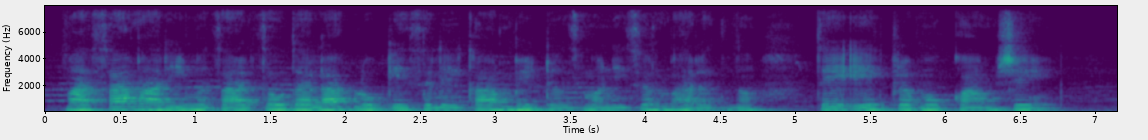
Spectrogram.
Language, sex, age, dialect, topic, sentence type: Marathi, female, 18-24, Northern Konkan, agriculture, statement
